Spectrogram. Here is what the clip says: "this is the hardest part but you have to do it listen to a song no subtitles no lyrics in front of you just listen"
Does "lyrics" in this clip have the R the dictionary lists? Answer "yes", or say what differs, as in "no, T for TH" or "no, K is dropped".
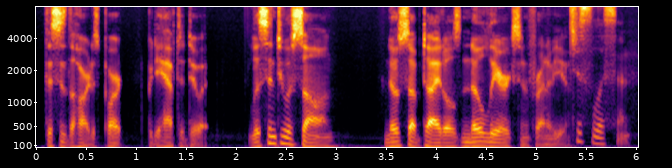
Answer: yes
